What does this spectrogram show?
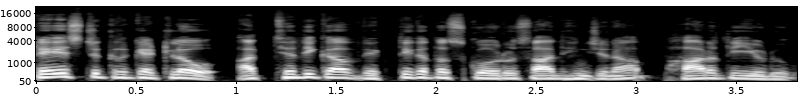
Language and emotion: Telugu, neutral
